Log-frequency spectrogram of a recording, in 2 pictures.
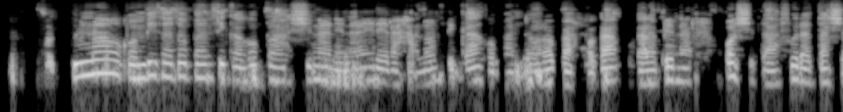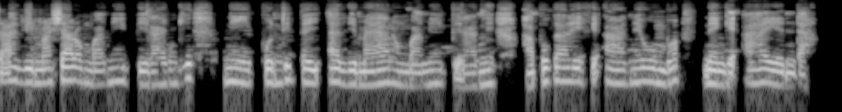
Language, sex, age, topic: Oshiwambo, female, 25-35, finance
